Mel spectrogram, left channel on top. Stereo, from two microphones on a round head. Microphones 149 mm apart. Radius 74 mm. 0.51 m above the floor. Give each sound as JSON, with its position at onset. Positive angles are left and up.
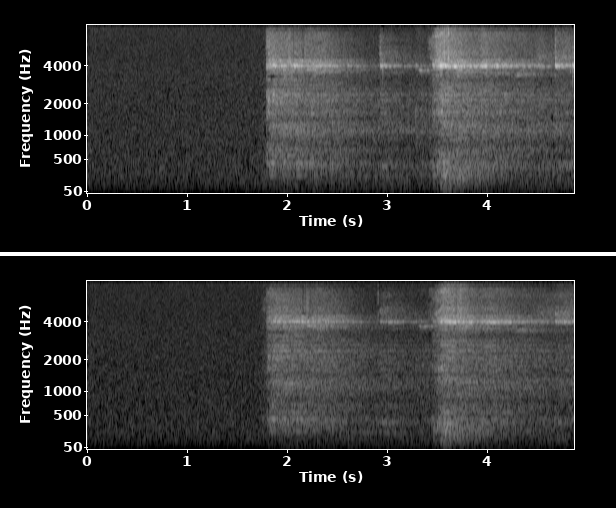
{"t": 1.8, "sound": "a rattle", "side_deg": 35, "distance_m": 3.5}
